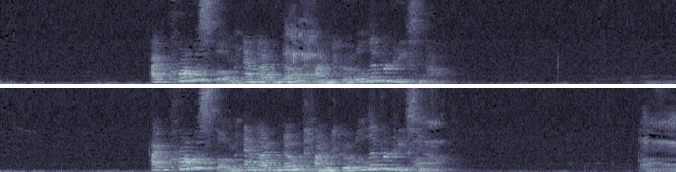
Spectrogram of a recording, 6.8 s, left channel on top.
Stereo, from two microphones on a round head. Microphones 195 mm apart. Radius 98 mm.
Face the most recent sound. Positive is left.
turn(degrees=-30)  # may be behind; listen again after turning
